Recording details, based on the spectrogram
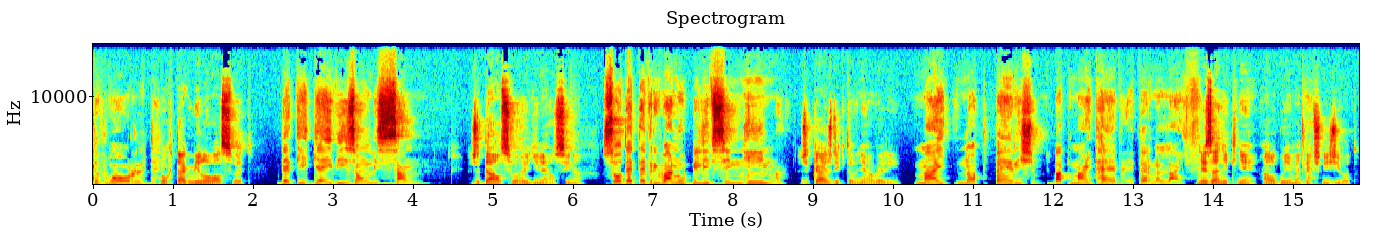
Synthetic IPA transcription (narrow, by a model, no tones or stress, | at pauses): d̪əwɜlld̪bɔxt̪aɡmilɔʋalsʋɛt̪ | d̪ɛt̪hiɡeɪvhizõnlisãn | ʒɛd̪alsʋɔjɦɔjɛɟinɛːɦɔsina | soʊd̪ɛt̪ɛvɾiwãnhubilivsĩnɦĩm | ʒɛkaʒd̪iːkt̪ɔvɲɛɦɔʋɛɾiːmajt̪nɔt̪pɛɾiʃbat̪majt̪hɛvɛt̪ɛɾnalːajfɲɛzaɲikɲɛalɛbuɟɛmaɟʋɛt͡ʃniːʒiʋɔt̪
